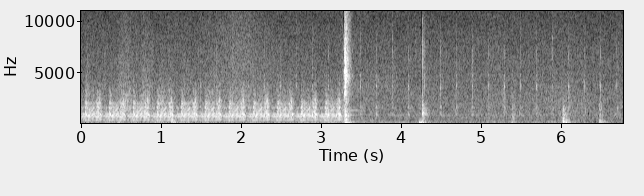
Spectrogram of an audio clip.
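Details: Horstmann VA Mk9 SRS2 time switch, synchronous motor winding the 15-day spring reserve: quick light escapement ticking under the motor whirr, then a sharp clack as it stops and goes quiet. Normal escapement ticking while winding.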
